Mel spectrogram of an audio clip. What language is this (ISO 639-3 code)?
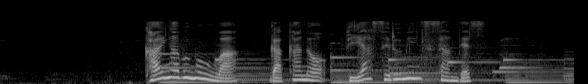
jpn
